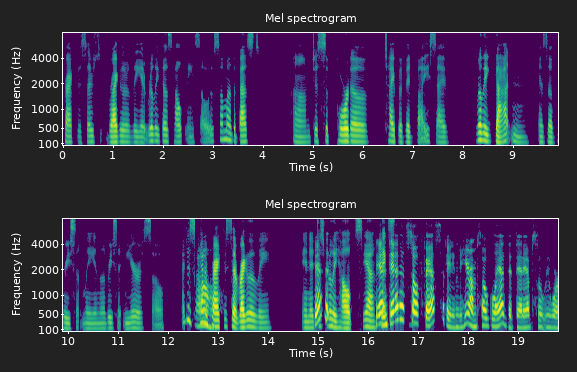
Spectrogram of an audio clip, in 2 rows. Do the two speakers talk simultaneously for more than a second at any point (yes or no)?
no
